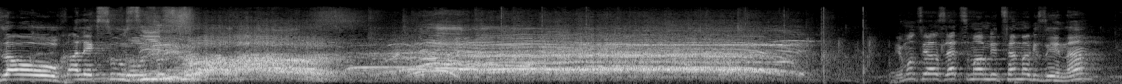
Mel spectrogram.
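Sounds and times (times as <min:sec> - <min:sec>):
speech: 0:00.0 - 0:03.4, 0:09.2 - 0:11.0
audience cheering: 0:01.5 - 0:08.4
audience applause: 0:03.0 - 0:08.8.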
